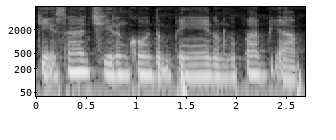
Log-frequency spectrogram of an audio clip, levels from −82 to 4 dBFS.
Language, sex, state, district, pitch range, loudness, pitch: Garo, male, Meghalaya, West Garo Hills, 130-145 Hz, -13 LUFS, 140 Hz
